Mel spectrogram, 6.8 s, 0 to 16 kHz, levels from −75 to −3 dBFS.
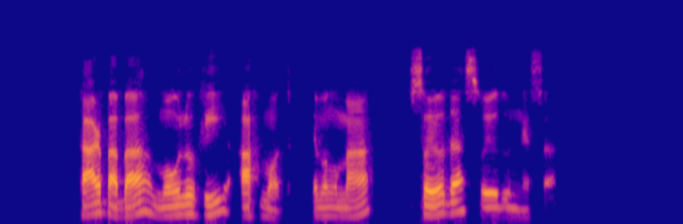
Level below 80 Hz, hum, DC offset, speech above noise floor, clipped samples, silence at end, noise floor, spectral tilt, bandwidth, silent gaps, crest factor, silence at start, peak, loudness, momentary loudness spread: -62 dBFS; none; under 0.1%; over 66 dB; under 0.1%; 1.3 s; under -90 dBFS; -4.5 dB/octave; 8 kHz; none; 20 dB; 0.8 s; -6 dBFS; -24 LUFS; 18 LU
